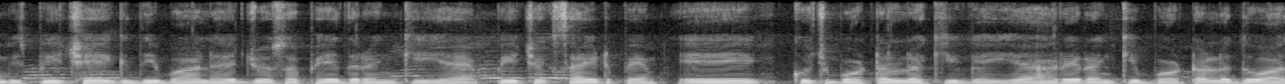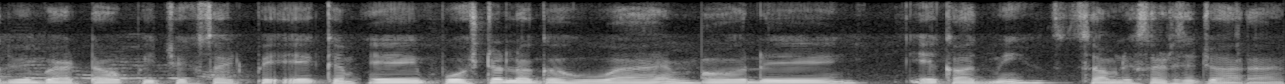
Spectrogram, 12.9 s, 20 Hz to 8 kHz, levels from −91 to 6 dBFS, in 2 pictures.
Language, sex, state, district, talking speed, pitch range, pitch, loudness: Hindi, male, Maharashtra, Nagpur, 220 wpm, 110-120 Hz, 115 Hz, -17 LUFS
